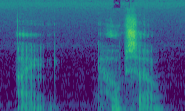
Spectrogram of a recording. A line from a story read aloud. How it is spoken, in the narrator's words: he whispered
